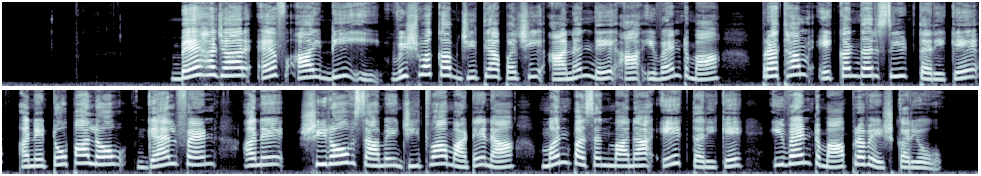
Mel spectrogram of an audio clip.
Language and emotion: Gujarati, neutral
